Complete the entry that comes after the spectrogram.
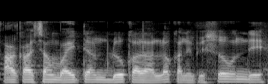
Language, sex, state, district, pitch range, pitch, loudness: Telugu, male, Andhra Pradesh, Sri Satya Sai, 105-115 Hz, 110 Hz, -17 LUFS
